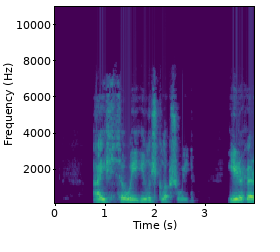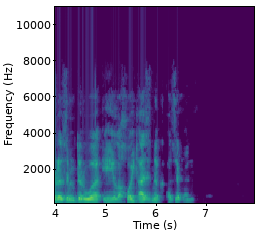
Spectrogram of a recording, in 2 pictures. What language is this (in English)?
Abkhazian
